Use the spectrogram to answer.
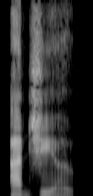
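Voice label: "agio", British English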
